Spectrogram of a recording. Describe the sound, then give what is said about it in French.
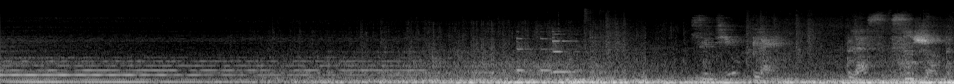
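A tram pulls into a stop in Saint-Job on a Monday market-day morning in mid-July. A steady electric hum with whining tones grows into a louder, continuous rumble and rattle, and higher squeals and screeches break through toward the end. “C'est un lundi matin que je descends du tram, lundi, jour de marché.”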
